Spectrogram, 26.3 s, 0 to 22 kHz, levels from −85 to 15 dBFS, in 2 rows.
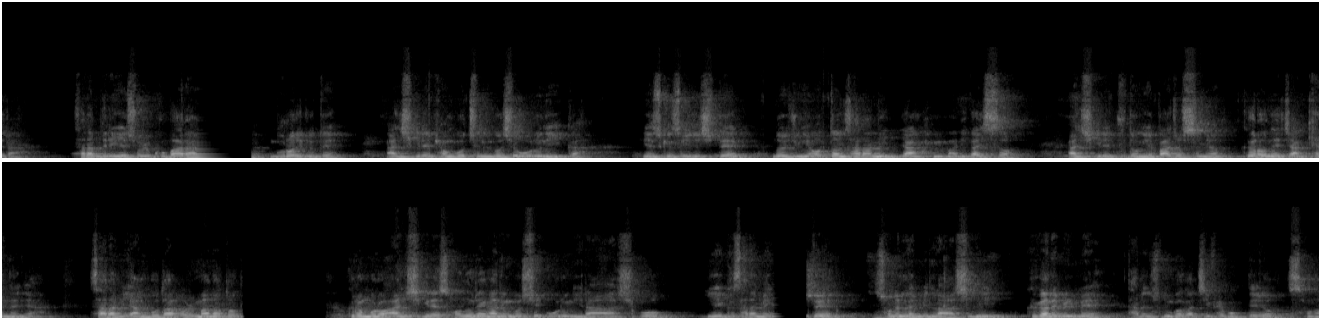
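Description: At 1.95 to 2.51 s, 15.57 to 16.42 s and 20.88 to 21.36 s, the sound smears into a fading buzz, falls silent, then picks up again with about 0.54, 0.84 and 0.34 s missing. This is likely a long network dropout: the receiver stretched the last audio it had until it ran out.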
